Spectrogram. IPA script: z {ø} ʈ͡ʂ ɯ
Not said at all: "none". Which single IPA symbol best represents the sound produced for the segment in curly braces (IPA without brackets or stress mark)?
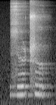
ø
